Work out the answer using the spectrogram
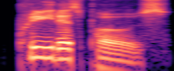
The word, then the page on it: predispose: American English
